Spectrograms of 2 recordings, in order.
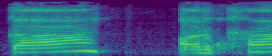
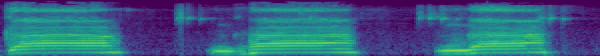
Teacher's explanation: क और ख में हमें क्या दिखा, इसमें हमें अघोष दिखा, और ग घ ग इसमें हमें घोष दिखा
